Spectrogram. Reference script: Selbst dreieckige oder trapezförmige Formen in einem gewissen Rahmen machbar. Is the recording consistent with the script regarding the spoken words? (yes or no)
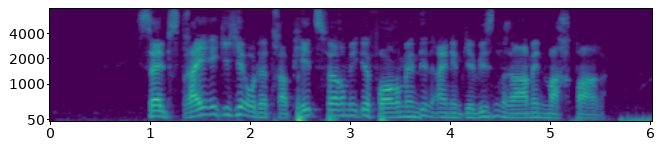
yes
